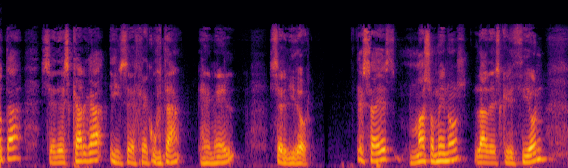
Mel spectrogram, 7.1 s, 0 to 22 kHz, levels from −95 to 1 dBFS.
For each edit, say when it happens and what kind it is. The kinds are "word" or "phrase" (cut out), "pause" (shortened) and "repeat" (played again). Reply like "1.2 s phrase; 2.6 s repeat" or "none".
none

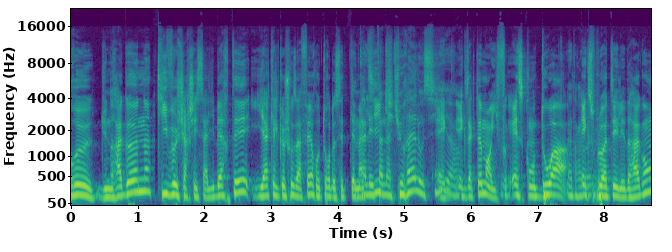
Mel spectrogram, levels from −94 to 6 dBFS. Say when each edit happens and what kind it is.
1.3 s pause

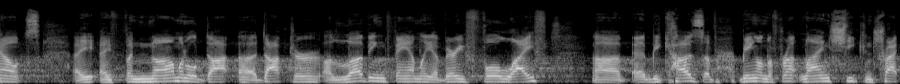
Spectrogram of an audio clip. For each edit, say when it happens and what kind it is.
none

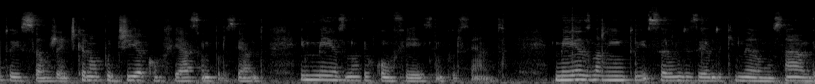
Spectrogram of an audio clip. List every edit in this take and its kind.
3.6 s word

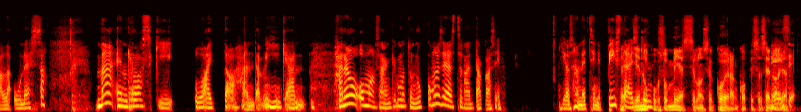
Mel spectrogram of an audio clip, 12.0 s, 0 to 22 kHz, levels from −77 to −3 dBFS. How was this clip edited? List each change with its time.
6.1 s phrase; 7.0 s word

